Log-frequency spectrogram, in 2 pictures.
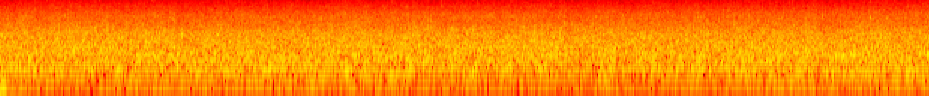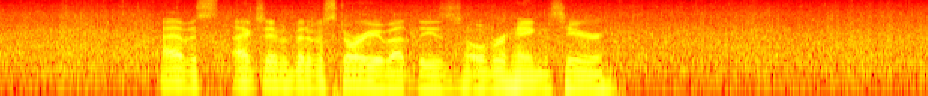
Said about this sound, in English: the water is rushing by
